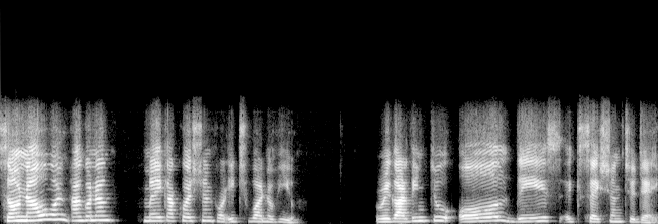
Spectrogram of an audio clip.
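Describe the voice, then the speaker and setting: In a raised, projected voice with a bright, sharp tone and a high pitch, a woman speaks at a moderate pace with lively intonation and big swings in loudness. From Colombia. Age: 20s. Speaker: English teacher. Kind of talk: online class teaching.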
